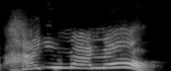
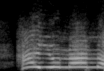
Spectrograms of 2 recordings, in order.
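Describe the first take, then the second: First: Mock disbelief. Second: Mock disbelief, pushier. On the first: Mocking a clueless partner. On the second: Repeats question, pushing harder.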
